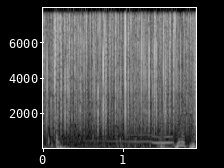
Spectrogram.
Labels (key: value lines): label: biophony, cascading saw
recorder: SoundTrap 600 or HydroMoth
